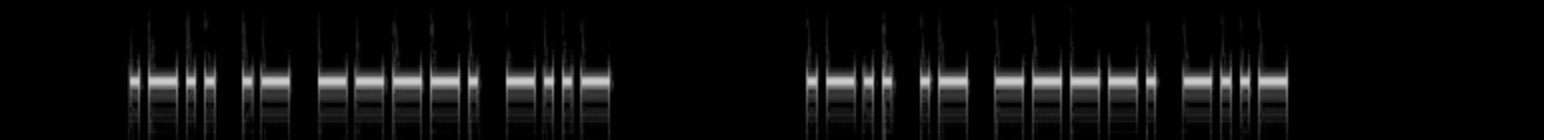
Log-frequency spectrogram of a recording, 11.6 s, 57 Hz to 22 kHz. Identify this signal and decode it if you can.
Morse code, heard as a keyed tone, about 17 wpm, 700 Hz. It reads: LA9X LA9X
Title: DXCC-100 Call Signs - 4 Characters - Repeated 2x - 17wpm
